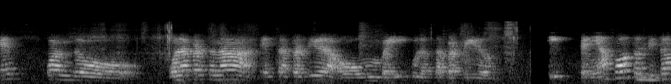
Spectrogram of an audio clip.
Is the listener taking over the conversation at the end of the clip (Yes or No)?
No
